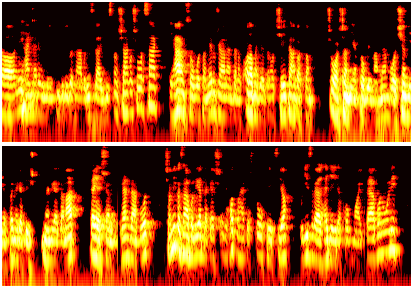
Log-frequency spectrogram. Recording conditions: poor sound quality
